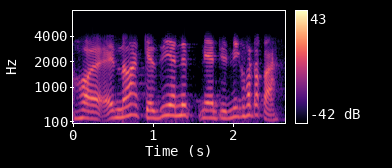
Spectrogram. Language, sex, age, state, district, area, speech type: Assamese, female, 60+, Assam, Dhemaji, rural, conversation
